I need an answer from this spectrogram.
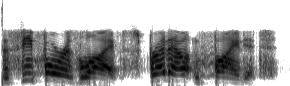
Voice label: hear bomb, seal fem; vo; Counter Strike Model Pack; CS:GO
